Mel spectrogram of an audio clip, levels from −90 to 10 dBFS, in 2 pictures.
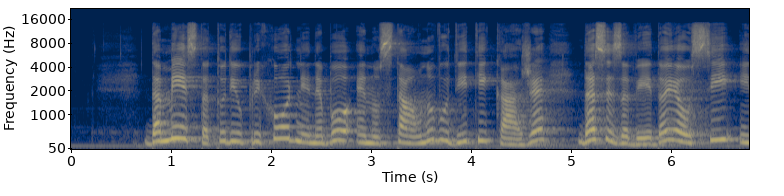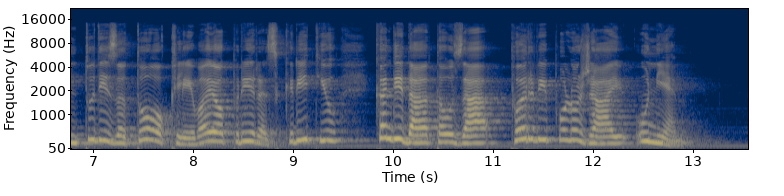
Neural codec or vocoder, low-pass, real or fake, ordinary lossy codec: none; 14.4 kHz; real; none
